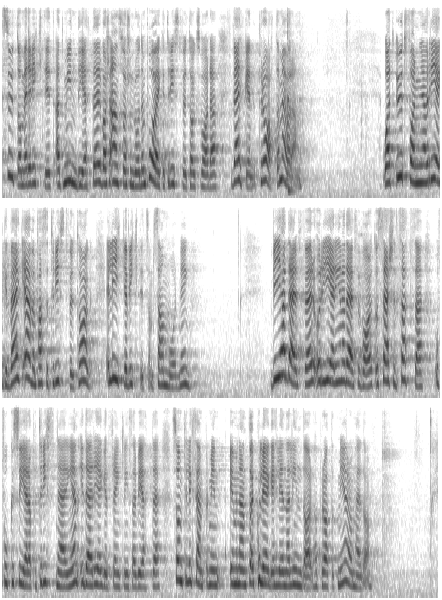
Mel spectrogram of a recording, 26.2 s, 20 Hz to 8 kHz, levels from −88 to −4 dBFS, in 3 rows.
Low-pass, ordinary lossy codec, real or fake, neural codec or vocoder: 7.2 kHz; none; real; none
